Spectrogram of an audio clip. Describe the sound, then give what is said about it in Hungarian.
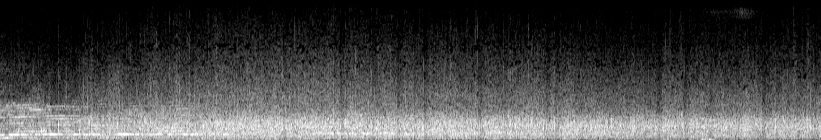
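Many pilgrims in the Paul VI Hall applaud Pope Francis's blessing: a dense, steady wash of clapping that holds at an even, loud level throughout. “A hatodik pálteremben jelenlevő sok-sok zarándok tapssal köszöni meg a mai napon is Ferenc pápa áldását, az ő tanítását.”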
